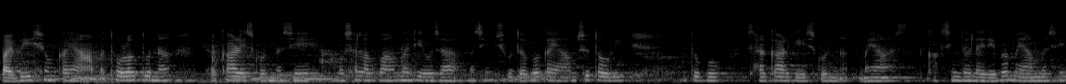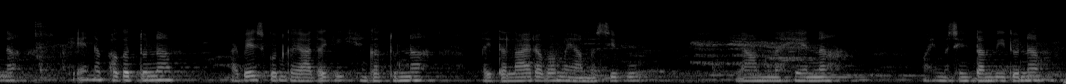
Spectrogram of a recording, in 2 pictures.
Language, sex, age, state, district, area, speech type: Manipuri, female, 30-45, Manipur, Kakching, rural, spontaneous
